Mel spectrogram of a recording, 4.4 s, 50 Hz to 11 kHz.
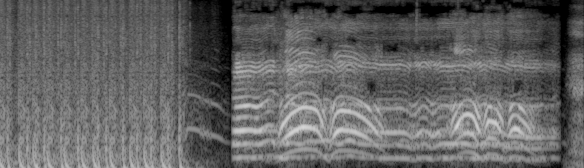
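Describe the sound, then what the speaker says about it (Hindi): Rapid bursts of gunfire in a mobile battle-royale shooter game fire in a fast rattling string, then cut off into in-game groans and wailing tones from a downed enemy. "इस खोपड़ी में ही मैंने 2-4 गोलियां डाल दी"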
